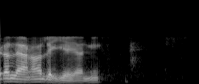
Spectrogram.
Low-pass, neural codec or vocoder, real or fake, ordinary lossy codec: 3.6 kHz; vocoder, 22.05 kHz, 80 mel bands, Vocos; fake; none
